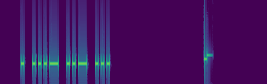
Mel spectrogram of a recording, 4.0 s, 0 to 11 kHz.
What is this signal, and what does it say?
Morse code, heard as a keyed tone, about 28 wpm, 700 Hz. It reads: EVUS
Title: Four Challenging Letter-Number Combinations 28wpm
